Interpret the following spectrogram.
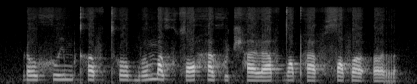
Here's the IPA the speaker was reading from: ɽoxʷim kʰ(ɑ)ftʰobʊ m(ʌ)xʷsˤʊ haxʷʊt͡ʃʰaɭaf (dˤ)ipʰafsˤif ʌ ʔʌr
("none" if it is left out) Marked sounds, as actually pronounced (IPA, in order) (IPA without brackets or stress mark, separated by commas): ʌ, ɑ, dˤ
